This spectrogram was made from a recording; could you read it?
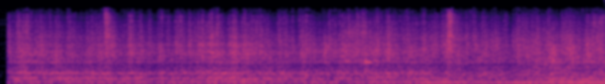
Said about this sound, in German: Wo sind wir hier gelandet? Das wirkt wie Baustelle. Sechs Betonmischer, die in Intervallen mit ihren mahlenden Geräuschen den Raum erfüllen.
